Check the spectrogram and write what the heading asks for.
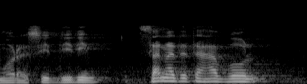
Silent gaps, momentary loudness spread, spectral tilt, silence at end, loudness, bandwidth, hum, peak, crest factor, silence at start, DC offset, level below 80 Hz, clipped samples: none; 11 LU; -7 dB/octave; 0.35 s; -30 LUFS; 6.4 kHz; none; -12 dBFS; 18 dB; 0 s; under 0.1%; -62 dBFS; under 0.1%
